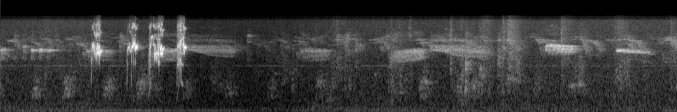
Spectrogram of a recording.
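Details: Javan myna copying a chicken calling its chicks, an Asian pied starling and a hungry civet; a quick run of sharp clicking notes, then softer drawn-out whistles and wheezy phrases.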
